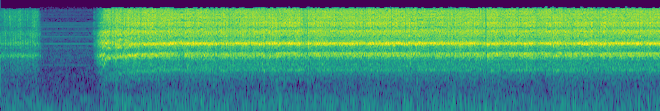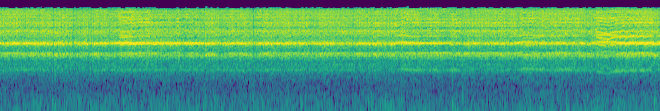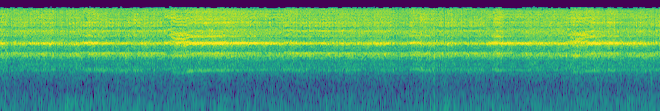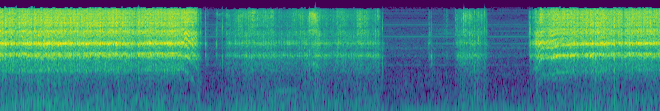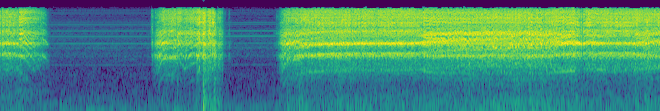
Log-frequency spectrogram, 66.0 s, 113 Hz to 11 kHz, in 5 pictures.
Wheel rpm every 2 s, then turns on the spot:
20, 130, 160, 160, 160, 160, 160, 160, 160, 160, 160, 160, 160, 160, 160, 160, 160, 160, 160, 160, 160, 120, 10, 10, 20, 110, 110, 10, 20, 100, 160, 160, 160.
44-48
